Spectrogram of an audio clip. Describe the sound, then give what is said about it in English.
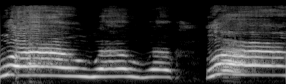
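A voice imitates loud, bitter wailing: a long sustained cry whose pitch wavers and steps down, a brief break, then a second cry that swells up again, loud and strained. “Whoa. That's a good reenactment, yeah. Right? That's wailing bitterly and loudly, right?”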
